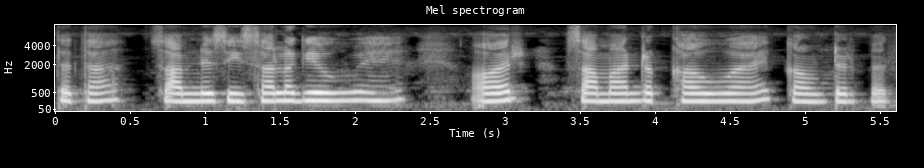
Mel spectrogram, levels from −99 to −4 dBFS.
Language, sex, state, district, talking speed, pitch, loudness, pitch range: Hindi, female, Uttar Pradesh, Lucknow, 140 wpm, 240 Hz, -16 LUFS, 240-250 Hz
